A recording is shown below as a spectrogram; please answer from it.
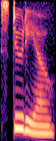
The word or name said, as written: studio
